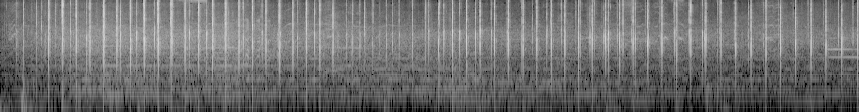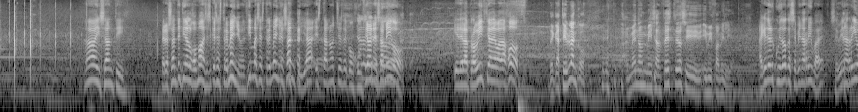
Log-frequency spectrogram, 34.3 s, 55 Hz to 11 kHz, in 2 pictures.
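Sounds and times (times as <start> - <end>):
audience applauding a newly introduced guest: 0.0 - 19.4, 24.5 - 31.1
laughter: 4.0 - 7.9, 22.7 - 25.6, 28.7 - 30.6
speech: 19.1 - 19.8, 20.4 - 25.4, 26.2 - 34.3.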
